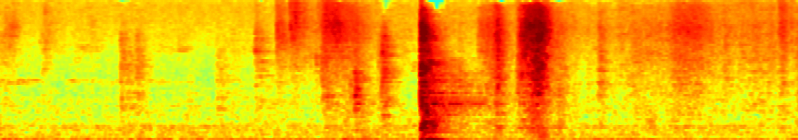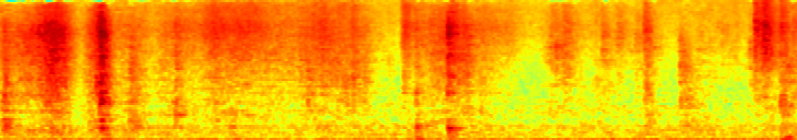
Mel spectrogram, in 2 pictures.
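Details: Scattered knocks and clatter, like cupboards or drawers, sound over a low indoor rumble; no animal calls.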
